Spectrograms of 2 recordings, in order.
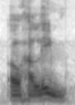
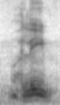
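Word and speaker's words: אהלים: All right, the word for tent is ohel, ohel, and the word for tent in the plural is ohalim, ohalim.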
